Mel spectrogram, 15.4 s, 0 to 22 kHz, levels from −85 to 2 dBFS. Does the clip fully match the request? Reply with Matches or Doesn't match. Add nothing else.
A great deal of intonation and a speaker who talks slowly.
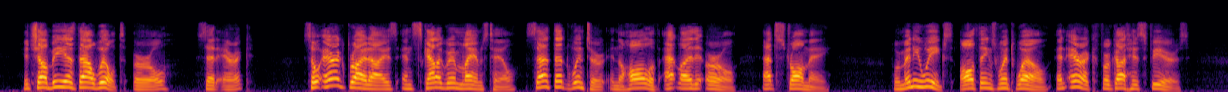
Doesn't match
